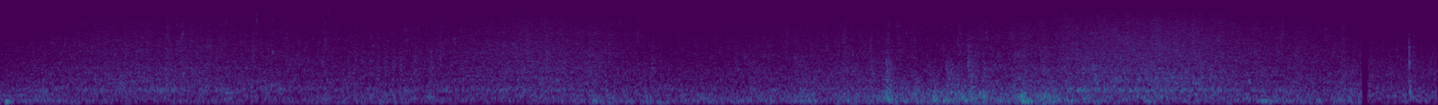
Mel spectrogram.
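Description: Wind and sea rushing past a sailboat under way: a steady, noisy wash of water and wind, a little louder between about six and eight seconds in.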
